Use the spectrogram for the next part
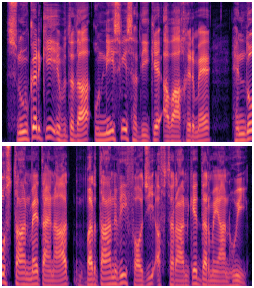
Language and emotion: Urdu, neutral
